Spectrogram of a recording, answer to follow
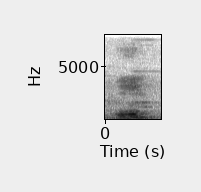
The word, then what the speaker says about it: ओम: ओम ओम ओम ओम, जबकि कहीं भी ऐसा उच्चारण नहीं है। ओम का है लंबा सांस लीजिए, ऐसे देखिए, इस तरह ओम का उच्चारण करने से आपको विशेष शक्तियां प्राप्त होती हैं।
